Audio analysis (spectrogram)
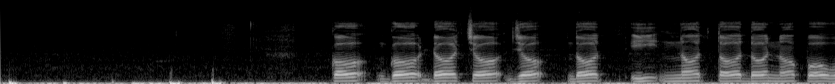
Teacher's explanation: अल्पप्राण म्हणजे इथे आपल्याला एच चा उच्चार करावा लागत नाही आहे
